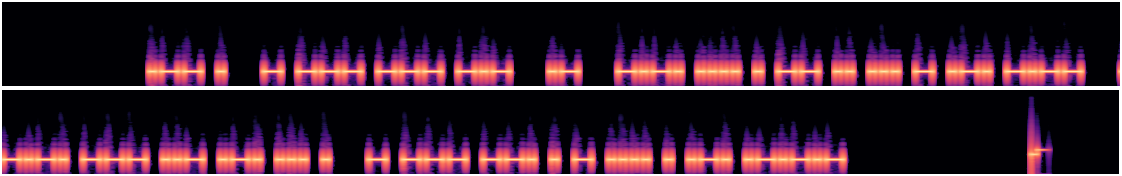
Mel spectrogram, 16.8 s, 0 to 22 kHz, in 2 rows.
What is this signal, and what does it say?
Morse code, heard as a keyed tone, about 28 wpm, 700 Hz. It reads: WE TOOK A CHEMISTRY COURSE TOGETHER.
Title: Sentences from Top 1000 Words - Review Part 6 - 28wpm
